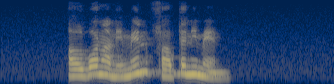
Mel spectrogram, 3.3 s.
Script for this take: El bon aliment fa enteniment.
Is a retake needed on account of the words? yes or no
no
